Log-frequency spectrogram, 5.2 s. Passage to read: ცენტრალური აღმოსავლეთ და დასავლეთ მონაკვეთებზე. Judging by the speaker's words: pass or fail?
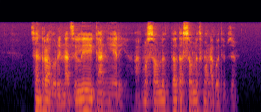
fail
